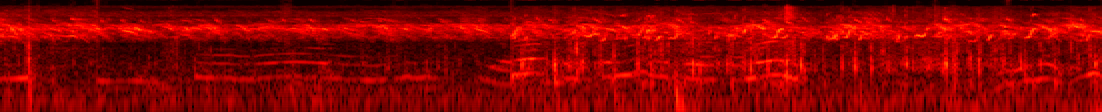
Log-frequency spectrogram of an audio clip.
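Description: Chickens and young chicks in a homemade coop, with soft chirps and clucks early on, then denser, louder overlapping clucking and cheeping from several birds nearby over a steady hiss of background noise.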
